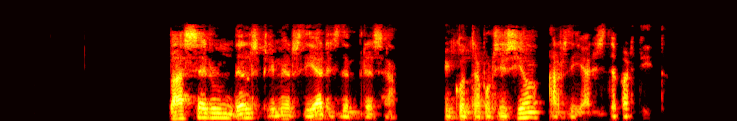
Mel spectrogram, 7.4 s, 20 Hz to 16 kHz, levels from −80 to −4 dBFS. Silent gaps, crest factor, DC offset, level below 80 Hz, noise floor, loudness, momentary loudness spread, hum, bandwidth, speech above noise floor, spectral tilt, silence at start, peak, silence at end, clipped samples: 3.99-4.43 s; 22 dB; under 0.1%; -56 dBFS; under -90 dBFS; -20 LUFS; 12 LU; none; 7.8 kHz; over 69 dB; -3.5 dB/octave; 1.7 s; -2 dBFS; 0.85 s; under 0.1%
